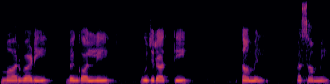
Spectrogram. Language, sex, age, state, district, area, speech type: Punjabi, female, 45-60, Punjab, Amritsar, urban, spontaneous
